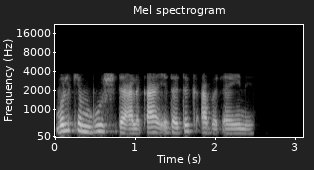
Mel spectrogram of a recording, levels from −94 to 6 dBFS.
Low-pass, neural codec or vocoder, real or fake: 3.6 kHz; codec, 16 kHz in and 24 kHz out, 1 kbps, XY-Tokenizer; fake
